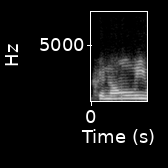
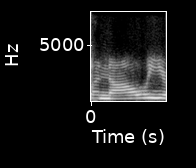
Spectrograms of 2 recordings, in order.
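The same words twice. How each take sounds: First: "Canoli" with an "oh" in the middle; second guess, "Canoli" said with "oh"; alternative pronunciation. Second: "Canali" with an "ah" in the middle; tentative first guess, "Canali" said with "ah"; unsure pronunciation. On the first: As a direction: try "Canoli", middle syllable as "no". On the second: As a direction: try "Canali", middle syllable as "nah". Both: Real, not acted. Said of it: "how to pronounce it".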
